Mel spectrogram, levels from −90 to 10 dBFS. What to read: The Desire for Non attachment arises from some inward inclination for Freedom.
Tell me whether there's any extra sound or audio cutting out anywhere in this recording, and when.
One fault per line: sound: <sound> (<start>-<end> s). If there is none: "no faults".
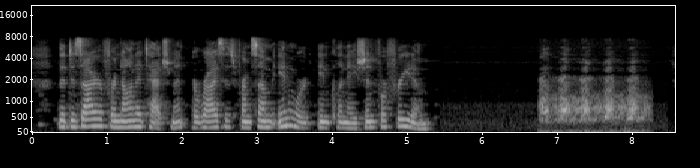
sound: bark (6.7-8.3 s)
